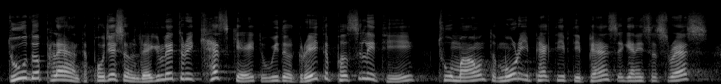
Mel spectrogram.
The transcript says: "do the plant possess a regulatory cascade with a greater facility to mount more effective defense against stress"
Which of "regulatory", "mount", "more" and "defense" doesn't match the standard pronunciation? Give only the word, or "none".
defense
